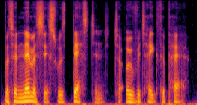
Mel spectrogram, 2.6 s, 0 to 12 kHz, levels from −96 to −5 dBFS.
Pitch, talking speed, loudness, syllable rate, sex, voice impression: 115 Hz, 205 wpm, -22 LUFS, 6.7 syllables/s, male, very masculine, adult-like, slightly thick, very tensed, powerful, bright, slightly hard, clear, very fluent, slightly raspy, cool, intellectual, very refreshing, slightly sincere, slightly calm, slightly mature, friendly, reassuring, very unique, elegant, slightly wild, sweet, lively, kind, slightly intense, slightly sharp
